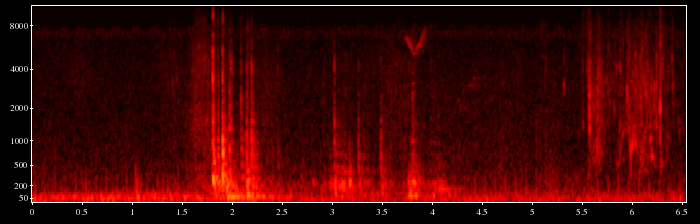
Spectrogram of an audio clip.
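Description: A hooked Hampala barb splashing and thrashing at the surface beside a kayak as it is brought to the landing net, with knocks against the boat. The loudest burst of knocks and splashing comes about two seconds in, and another splashing burst comes near the end.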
